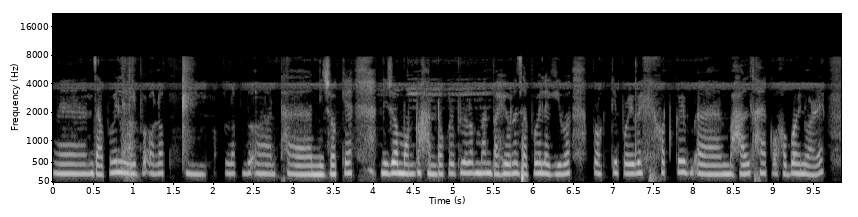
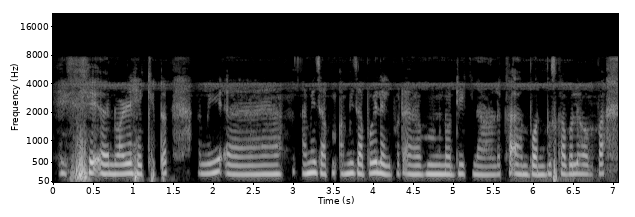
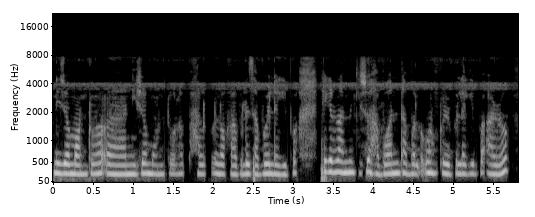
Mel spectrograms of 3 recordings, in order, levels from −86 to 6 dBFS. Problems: constant background noise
